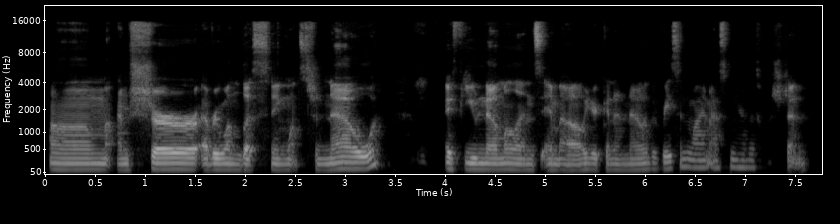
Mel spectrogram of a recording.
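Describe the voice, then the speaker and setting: A young woman hosting a casual podcast, crude and teasing, often breaking into loud laughter. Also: extremely low pitch, fairly even intonation, moderate pace. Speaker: podcast host.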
